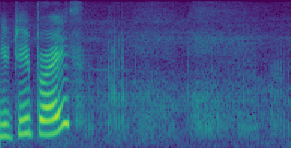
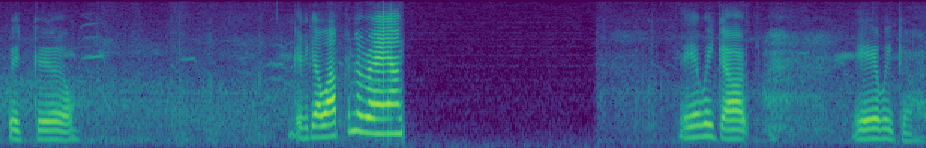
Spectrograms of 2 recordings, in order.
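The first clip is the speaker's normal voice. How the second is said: soft praise; 4 semitones lower, 4 dB quieter than usual. Real, not acted. Rider quietly praising her calm mare, low and tender. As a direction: reassure her softly.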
